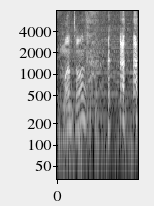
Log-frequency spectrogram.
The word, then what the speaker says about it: Menthon: Menton. My pronunciation is perfect.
